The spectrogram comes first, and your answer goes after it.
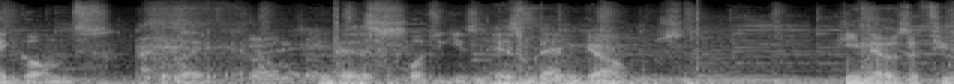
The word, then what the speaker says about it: Gomes: this is ben gomes well the correct pronunciation is gomez this is ben gamez but i say gomes this he knows a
